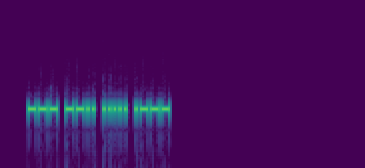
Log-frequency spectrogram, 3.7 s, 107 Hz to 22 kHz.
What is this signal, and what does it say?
Morse code, heard as a keyed tone, about 42 wpm, 700 Hz. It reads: OZ5J
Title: DXCC-100 Call Signs - 4 Characters - 45wpm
